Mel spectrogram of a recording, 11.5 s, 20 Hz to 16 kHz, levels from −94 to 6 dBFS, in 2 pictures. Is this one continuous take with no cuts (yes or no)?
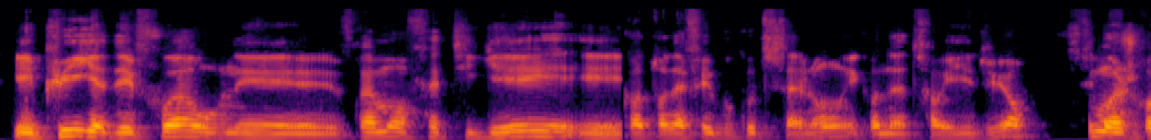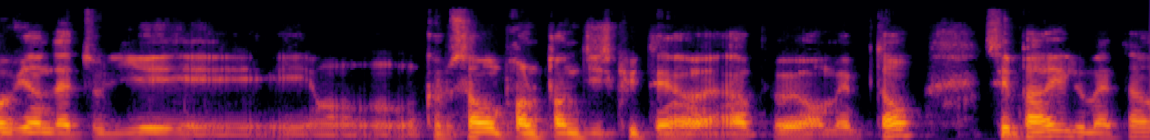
no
